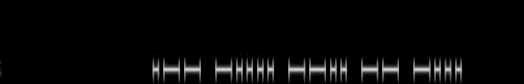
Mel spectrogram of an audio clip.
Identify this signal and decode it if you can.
Morse code, heard as a keyed tone, about 23 wpm, 700 Hz. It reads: W6ZMB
